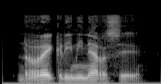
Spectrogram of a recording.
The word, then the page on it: recriminarse: espagnol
